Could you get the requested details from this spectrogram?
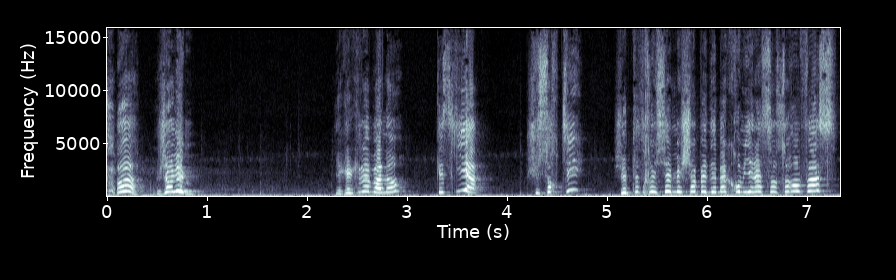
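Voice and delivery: high, loud frightened yelling; panicked shouting. Real, not acted. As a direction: yell in panic as you flee. Panicked escape in horror game.

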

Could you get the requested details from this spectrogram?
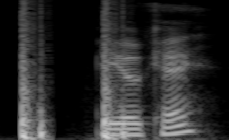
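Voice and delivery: normal talking voice

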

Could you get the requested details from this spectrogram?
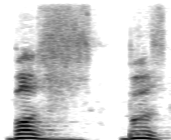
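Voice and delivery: low, soft buzzing; bee buzz. Shown as a demonstration. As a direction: hum it like a lazy bee. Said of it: "this is a bee".

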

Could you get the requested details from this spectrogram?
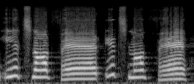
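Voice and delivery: mimicking a whiny sob on not; mock her tearful protest; a boy mimicking his friend's blubbering. A narrator's reading.

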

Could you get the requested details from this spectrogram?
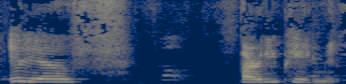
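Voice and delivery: usual speaking voice

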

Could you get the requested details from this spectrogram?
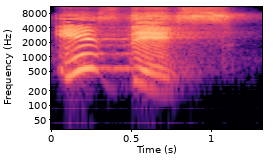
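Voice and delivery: high, loud burst to end the question; indignant yelp at full volume; outraged shout. Retold or imitated. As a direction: explode on the last two words. Outraged reaction to the note.

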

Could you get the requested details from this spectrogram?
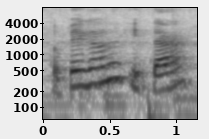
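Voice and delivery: ordinary delivery

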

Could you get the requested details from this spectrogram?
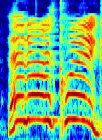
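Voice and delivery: very high storybook shriek, moderate volume; high-pitched panicky exclamation; frightened scream. A narrator's reading. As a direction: cry out high in acted alarm. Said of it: "screamed Scrooge, frightened".

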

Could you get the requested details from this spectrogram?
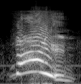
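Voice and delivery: second cry climbs into a shriek; shrieking shout. Real, not acted. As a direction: squeal it out in full panic. Game character about to die.

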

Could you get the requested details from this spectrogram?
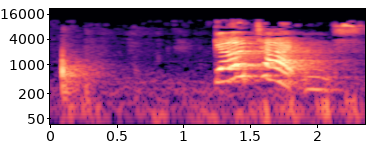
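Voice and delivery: slow, loud drawn-out cheer; cheerleader cheer. Acted.

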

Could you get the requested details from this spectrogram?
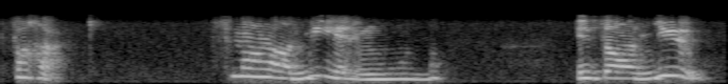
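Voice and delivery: high, teasing shout; gleeful gotcha. Acted. Victim gloating at his bro, high and mocking. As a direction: toss the mosquito blame back. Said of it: "And then you're like".

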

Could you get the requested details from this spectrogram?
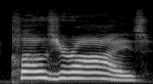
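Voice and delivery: high, very slow, soothing; soothing therapist. Acted. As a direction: lull her into calm. Therapist guiding, slow soft.

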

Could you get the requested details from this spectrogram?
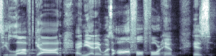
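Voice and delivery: ordinary delivery

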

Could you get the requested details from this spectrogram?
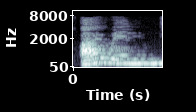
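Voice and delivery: high, loud, beaming victory; warm beaming sun voice. Acted. The sun wins.

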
